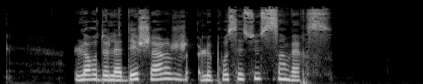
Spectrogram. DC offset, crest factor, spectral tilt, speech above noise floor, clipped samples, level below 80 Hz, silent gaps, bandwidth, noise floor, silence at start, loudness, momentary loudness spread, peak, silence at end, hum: under 0.1%; 16 dB; -3 dB/octave; 55 dB; under 0.1%; -50 dBFS; none; 16 kHz; -72 dBFS; 0.75 s; -16 LUFS; 7 LU; -2 dBFS; 0.95 s; none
